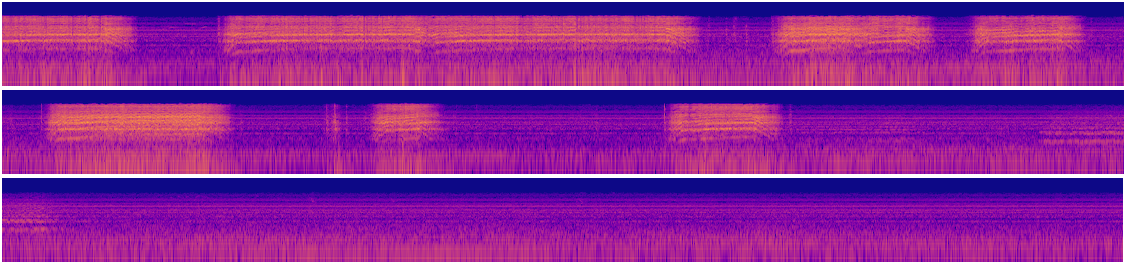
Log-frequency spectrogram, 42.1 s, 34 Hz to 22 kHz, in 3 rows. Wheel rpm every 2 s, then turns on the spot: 110, 70, 150, 160, 50, 90, 80, 80, 70, 40, 0, 70, 0, 0, 0, 0, 0, 0, 0, 0, 0.
none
